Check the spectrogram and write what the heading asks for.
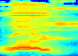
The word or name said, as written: was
